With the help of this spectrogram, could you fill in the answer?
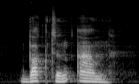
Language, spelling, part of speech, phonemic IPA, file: Dutch, bakten aan, verb, /ˈbɑktə(n) ˈan/, Nl-bakten aan.ogg
- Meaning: inflection of aanbakken: 1. plural past indicative 2. plural past subjunctive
